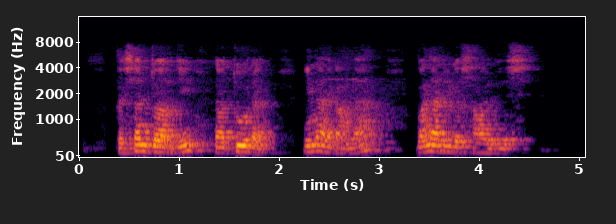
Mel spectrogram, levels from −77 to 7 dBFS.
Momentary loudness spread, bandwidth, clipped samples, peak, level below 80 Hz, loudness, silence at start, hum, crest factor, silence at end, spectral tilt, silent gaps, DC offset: 14 LU; 7.8 kHz; under 0.1%; -2 dBFS; -62 dBFS; -18 LUFS; 0.4 s; none; 16 dB; 0.55 s; -6 dB/octave; 2.19-2.24 s; under 0.1%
